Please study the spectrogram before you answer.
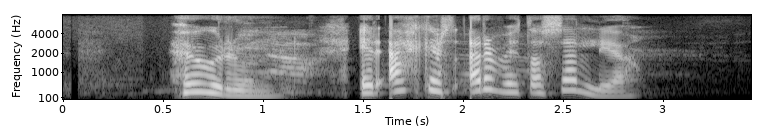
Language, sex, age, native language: Icelandic, female, 14, Icelandic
